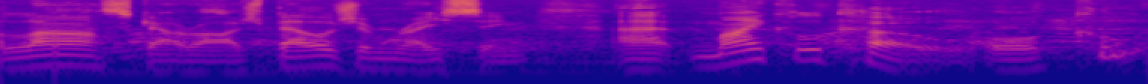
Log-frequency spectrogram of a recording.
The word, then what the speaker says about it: Cool: Michael Cole, or Cool, it looks like Cool, but it's pronounced Cole, I'm told.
